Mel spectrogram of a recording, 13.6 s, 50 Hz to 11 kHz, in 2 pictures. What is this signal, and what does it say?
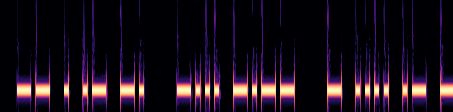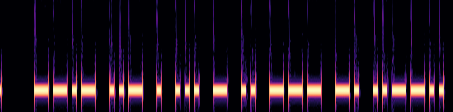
Morse code, heard as a keyed tone, about 17 wpm, 700 Hz. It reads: MEAN BY THAT QUESTION?
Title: Sentences from Top 400 Words and Abbreviations 17wpm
